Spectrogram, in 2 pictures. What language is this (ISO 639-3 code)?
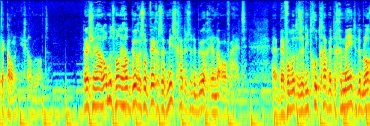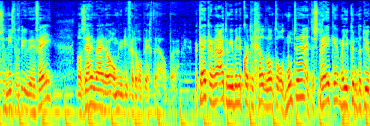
nld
